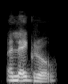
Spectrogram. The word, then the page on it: allegro: Indian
